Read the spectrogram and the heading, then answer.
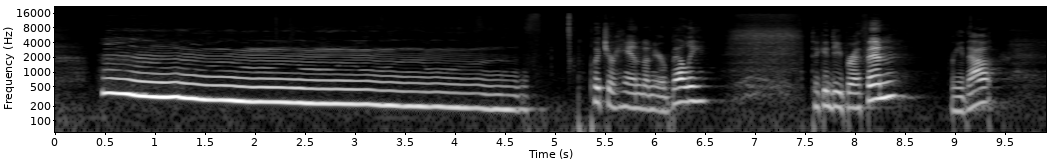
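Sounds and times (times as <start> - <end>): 
humming: 0.4 - 4.8
speech: 5.4 - 6.9, 7.6 - 9.5.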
